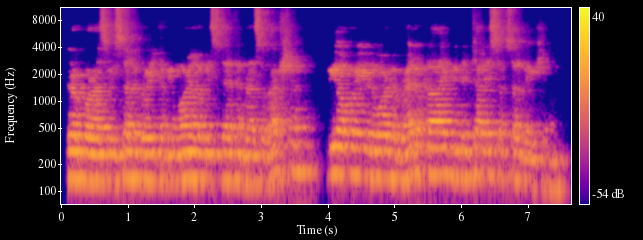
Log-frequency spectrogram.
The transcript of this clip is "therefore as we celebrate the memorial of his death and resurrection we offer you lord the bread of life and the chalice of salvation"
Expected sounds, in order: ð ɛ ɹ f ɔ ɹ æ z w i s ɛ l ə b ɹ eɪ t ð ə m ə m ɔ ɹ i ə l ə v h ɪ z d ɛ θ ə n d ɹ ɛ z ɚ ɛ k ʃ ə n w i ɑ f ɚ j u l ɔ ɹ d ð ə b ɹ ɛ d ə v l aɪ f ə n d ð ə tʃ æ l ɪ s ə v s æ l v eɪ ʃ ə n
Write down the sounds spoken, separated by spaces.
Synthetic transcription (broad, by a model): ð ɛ ɹ f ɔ ɹ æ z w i s ɛ l ə b ɹ eɪ t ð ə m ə m ɔ ɹ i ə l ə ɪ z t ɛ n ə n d ɹ ɛ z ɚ ɛ k ʃ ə n w i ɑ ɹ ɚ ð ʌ w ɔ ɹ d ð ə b ɹ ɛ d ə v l aɪ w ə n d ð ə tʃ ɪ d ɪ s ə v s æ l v eɪ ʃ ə n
